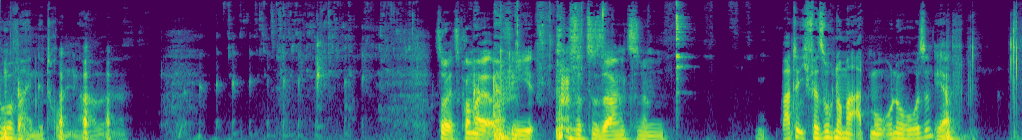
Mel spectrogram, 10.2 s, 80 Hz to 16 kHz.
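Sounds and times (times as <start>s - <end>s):
speech: 0.0s - 1.2s, 4.4s - 6.8s, 7.6s - 9.8s
laughter: 0.0s - 1.3s, 1.9s - 3.9s
water poured into a wine glass: 2.1s - 4.4s.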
